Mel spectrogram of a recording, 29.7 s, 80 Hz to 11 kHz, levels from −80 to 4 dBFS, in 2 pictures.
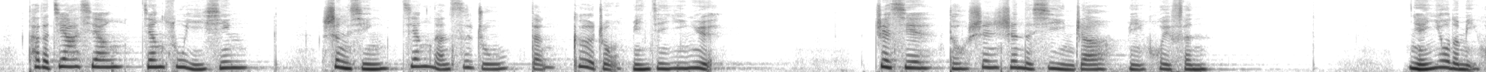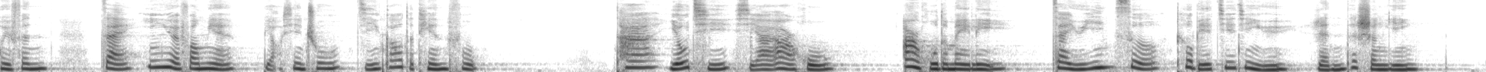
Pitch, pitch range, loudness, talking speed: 235 Hz, 220-275 Hz, -22 LUFS, 155 characters per minute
